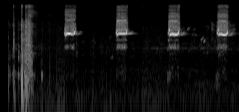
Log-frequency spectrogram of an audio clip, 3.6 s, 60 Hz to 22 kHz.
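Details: Grey francolin, locally called teetar, giving four short, loud, harsh high notes spaced about 0.7 seconds apart, after a brief rustling click at the start.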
